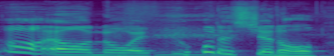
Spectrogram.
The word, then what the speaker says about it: Illinois: For those of us that say it correctly, it's Illinois. – What is it? – Illinois. – Illinois? Yeah. – Ill. Not L. – Illinois? – Just like it's milk.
